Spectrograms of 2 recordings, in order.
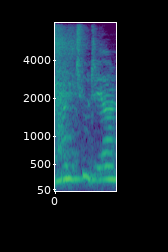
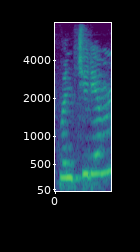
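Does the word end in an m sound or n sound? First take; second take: n sound; m sound. First: The word ends with an n sound. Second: The word ends with an m sound. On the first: The speaker calls it right. "મંચુરિયન આવે" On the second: The speaker calls it wrong. "મંચુરિયમ ના આવે"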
